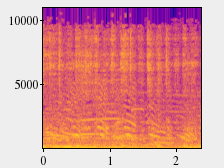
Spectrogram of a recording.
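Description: Amapiano dance music with deep, held bass notes, under a crowd shouting and cheering with many short, rising and falling yells.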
